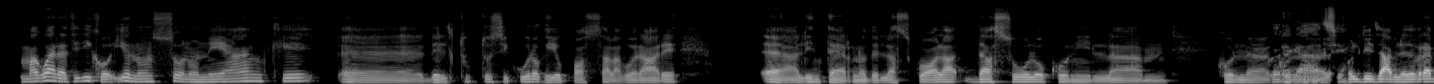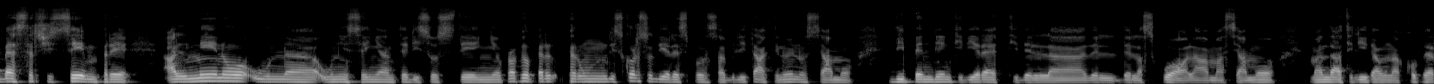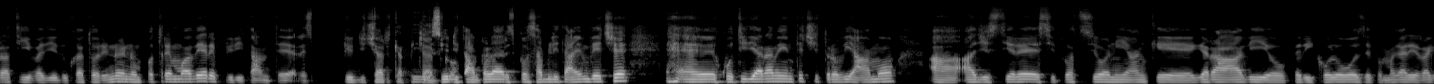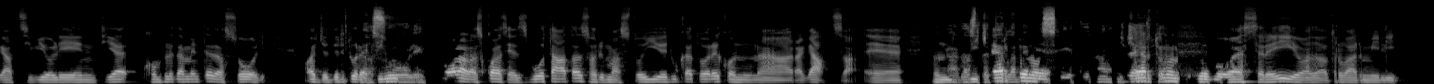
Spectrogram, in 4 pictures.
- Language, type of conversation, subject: Italian, advice, Come ti senti quando vieni ignorato nelle conversazioni di gruppo in contesti sociali?
- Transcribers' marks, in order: "Proprio" said as "propio"; "cioè" said as "ceh"; tsk; laughing while speaking: "eh"; tsk; other background noise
